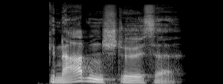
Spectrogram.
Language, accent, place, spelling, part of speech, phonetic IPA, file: German, Germany, Berlin, Gnadenstöße, noun, [ˈɡnaːdn̩ˌʃtøːsə], De-Gnadenstöße.ogg
- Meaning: nominative/accusative/genitive plural of Gnadenstoß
